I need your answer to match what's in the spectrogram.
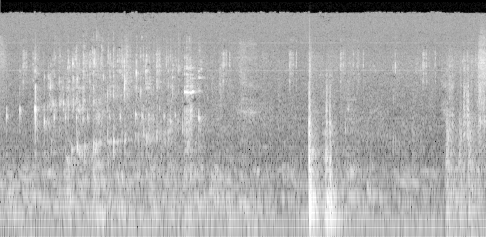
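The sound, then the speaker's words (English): Water pours steadily into a glass, a continuous splashing trickle with a couple of louder knocks partway through and a brief thud near the end. “I'm just going to pour myself a glass of water.”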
